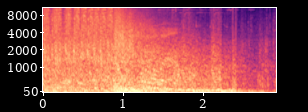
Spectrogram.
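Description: A grenade blast and gunfire in Garry's Mod, a loud booming burst that peaks then trails off into scattered shots, close and harsh over about three seconds.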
